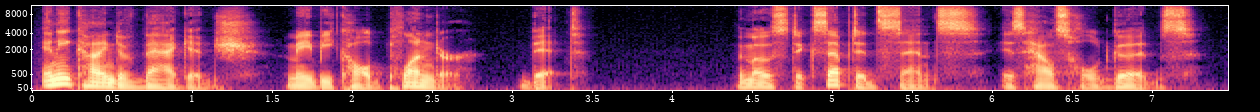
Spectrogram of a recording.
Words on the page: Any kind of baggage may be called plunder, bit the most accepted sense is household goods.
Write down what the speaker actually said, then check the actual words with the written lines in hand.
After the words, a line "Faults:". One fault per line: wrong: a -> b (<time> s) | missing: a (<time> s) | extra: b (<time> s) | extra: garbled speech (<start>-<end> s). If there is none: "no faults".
Any kind of baggage may be called plunder, bit the most accepted sense is household goods.
Faults:
no faults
